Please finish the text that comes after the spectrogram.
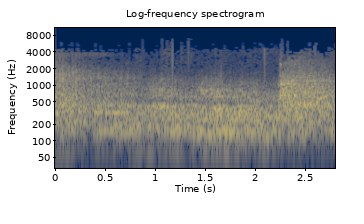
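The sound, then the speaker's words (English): A heavy, continuous rumble of thunder rolls on for a few seconds, deep and steady with a slight swell near the end, and no voices. “Hear it? Do you think that's thunder?”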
